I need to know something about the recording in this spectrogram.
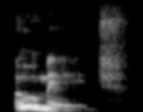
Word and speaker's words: homage: What is homage 2 down?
